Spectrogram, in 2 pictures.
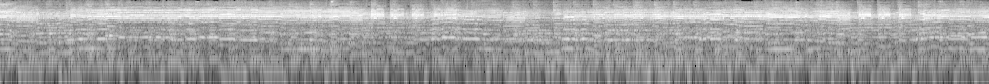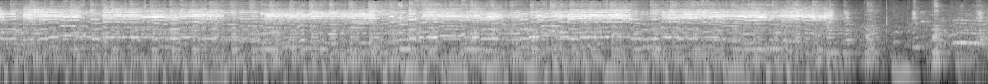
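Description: Live folk band playing an instrumental passage: two fiddles carry the tune over guitars, a small mouth-blown wind instrument and a strapped-on drum keeping a steady, driving beat. The music breaks off at the very end.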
